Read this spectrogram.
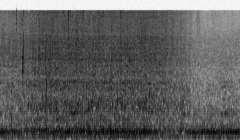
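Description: Food sizzles in a hot frying pan.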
